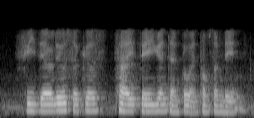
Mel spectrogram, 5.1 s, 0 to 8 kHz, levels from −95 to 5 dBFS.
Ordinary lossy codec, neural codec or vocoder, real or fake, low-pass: AAC, 16 kbps; none; real; 7.2 kHz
